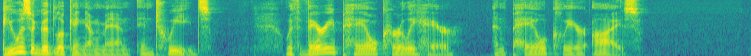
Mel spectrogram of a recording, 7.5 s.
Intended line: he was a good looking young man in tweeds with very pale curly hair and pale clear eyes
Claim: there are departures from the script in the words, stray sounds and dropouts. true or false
false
